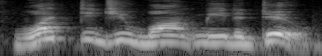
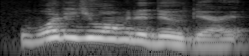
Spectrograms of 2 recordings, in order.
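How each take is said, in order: First: "What" punched first, rest falling away; stress on what. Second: "you" hit with the top pitch, rest falling; stress on you. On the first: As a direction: hit "What" like a demand. Repeats challenge after "answer me this. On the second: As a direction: lean hard on "you" as if pointing at Gary. Exasperated rhetorical challenge to Gary. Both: Real, not acted.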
